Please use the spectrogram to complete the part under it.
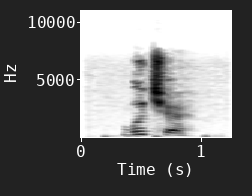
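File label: "бычӧ", Komi, female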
